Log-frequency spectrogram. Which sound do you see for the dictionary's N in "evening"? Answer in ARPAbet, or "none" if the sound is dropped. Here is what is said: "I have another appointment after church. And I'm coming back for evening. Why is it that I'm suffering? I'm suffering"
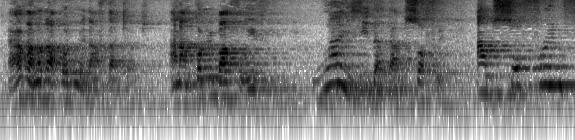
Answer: none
